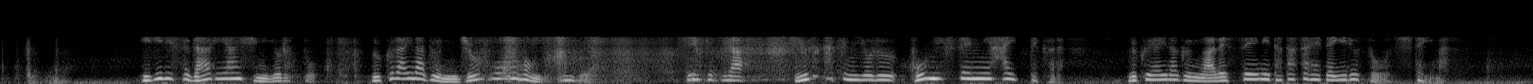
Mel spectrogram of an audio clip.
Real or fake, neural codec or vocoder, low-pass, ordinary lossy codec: fake; codec, 24 kHz, 0.5 kbps, DualCodec; 3.6 kHz; none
